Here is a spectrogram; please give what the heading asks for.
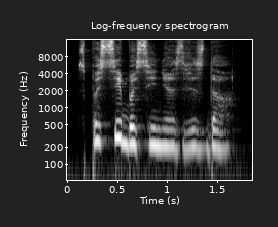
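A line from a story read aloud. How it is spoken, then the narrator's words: Muttering. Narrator (Russian): пробормотал он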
